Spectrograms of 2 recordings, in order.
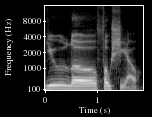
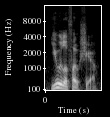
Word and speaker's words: Ulofoshio: Oh, and we have a pronunciation here. Edefuan Ulofoshio. Okay. Okay, so Ulo, not Ulo. Ulofoshio.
